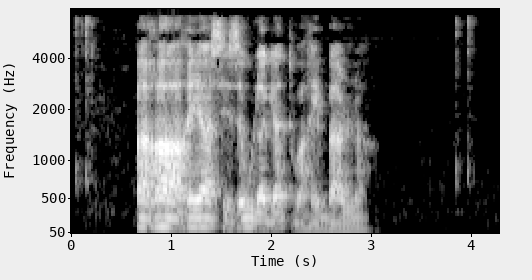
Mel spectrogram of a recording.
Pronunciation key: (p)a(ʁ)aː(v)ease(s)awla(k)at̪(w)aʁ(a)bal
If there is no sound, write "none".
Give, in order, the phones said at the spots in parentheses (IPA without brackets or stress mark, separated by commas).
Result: p, ʁ, ʁ, z, ɡ, w, e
